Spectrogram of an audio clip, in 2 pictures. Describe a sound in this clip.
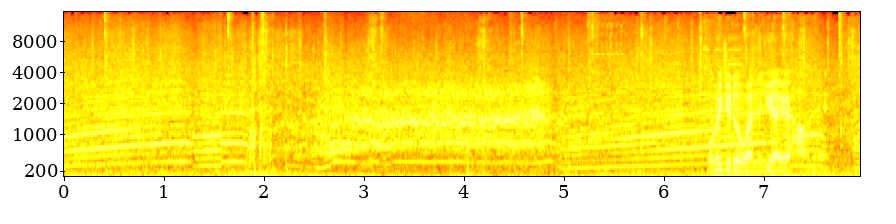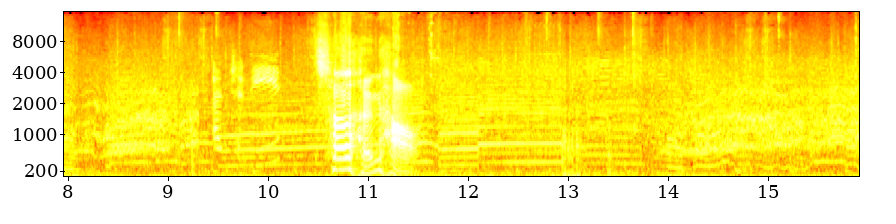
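A racing car engine whines steadily, rising in pitch and dropping between gear changes.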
